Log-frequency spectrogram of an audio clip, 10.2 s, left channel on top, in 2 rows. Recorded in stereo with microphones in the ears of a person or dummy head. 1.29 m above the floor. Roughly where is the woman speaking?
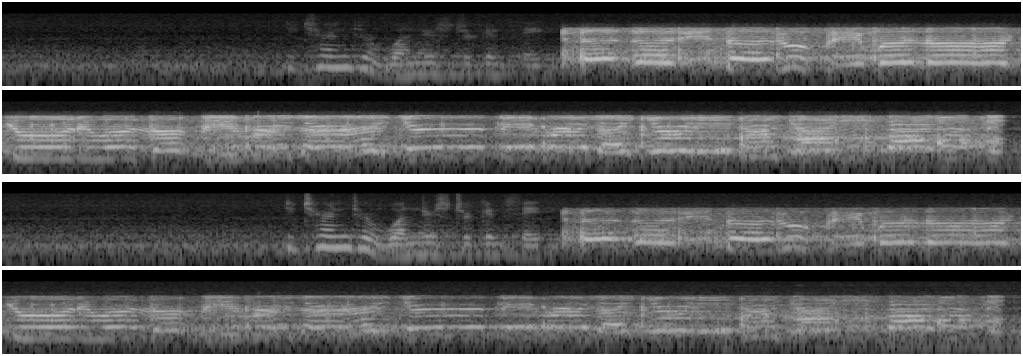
Right.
